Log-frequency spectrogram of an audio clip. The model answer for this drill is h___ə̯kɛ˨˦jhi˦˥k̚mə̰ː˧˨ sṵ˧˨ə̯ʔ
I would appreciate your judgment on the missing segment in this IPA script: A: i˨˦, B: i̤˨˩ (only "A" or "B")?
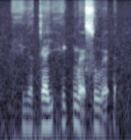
B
